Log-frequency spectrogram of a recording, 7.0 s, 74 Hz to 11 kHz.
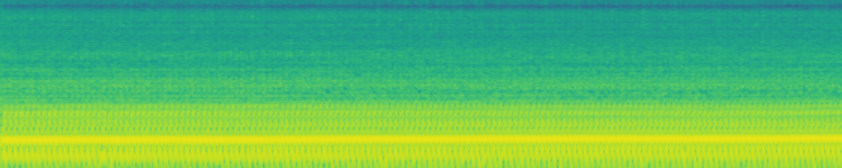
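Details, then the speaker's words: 1982 Chevy/GMC square body truck revived after about five years parked in a field: deep, steady V8 burble at a low idle with an even beat and no knocks or stumbles. Good oil pressure, alternator charging; running smoothly. "sounds like it's running pretty dang good"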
